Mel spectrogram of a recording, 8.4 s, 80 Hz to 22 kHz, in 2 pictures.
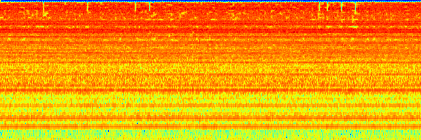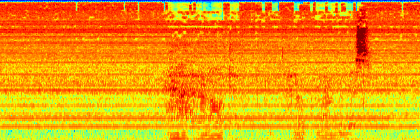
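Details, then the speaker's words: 1957 Chevy Model 561 car radio on bench, antenna pulled out, warming up: steady fixed-pitch buzz from its vibrator power supply heard through the speaker. "but i may not recognize the buzzy sound from the speaker versus the buzzy sound from the vibrator that makes it pretty apparent"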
